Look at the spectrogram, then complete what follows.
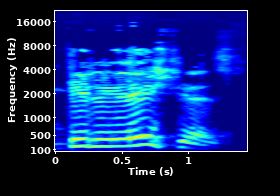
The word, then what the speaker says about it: delicious: Delicious. Delicious. That E is pronounced not A but E. E lead. You accentuate on the lead.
